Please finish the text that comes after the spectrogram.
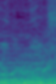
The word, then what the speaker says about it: Illinois: I know the S is silent, guys.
